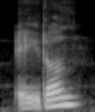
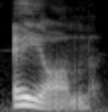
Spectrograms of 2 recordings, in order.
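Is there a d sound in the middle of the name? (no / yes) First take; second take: yes; no. First: The name is said with a d sound. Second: The name is said without a d sound. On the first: This is a common anglicized pronunciation. "some people do opt to pronounce with the D" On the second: This is the authentic Irish pronunciation. "the actual Irish pronunciation"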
